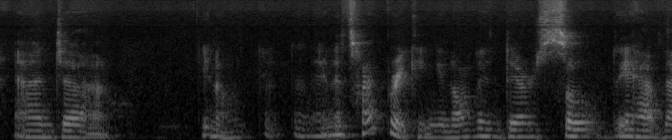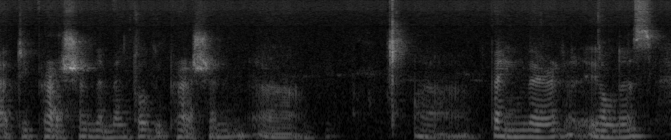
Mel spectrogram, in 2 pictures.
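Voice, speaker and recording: A woman with a non-native accent speaks at a fairly low pitch with fairly even intonation. She leaves long, frequent pauses, and room echo can be heard. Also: fairly slow pace. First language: not English. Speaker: crochet tutorial creator. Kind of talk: live stream chat. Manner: halting.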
